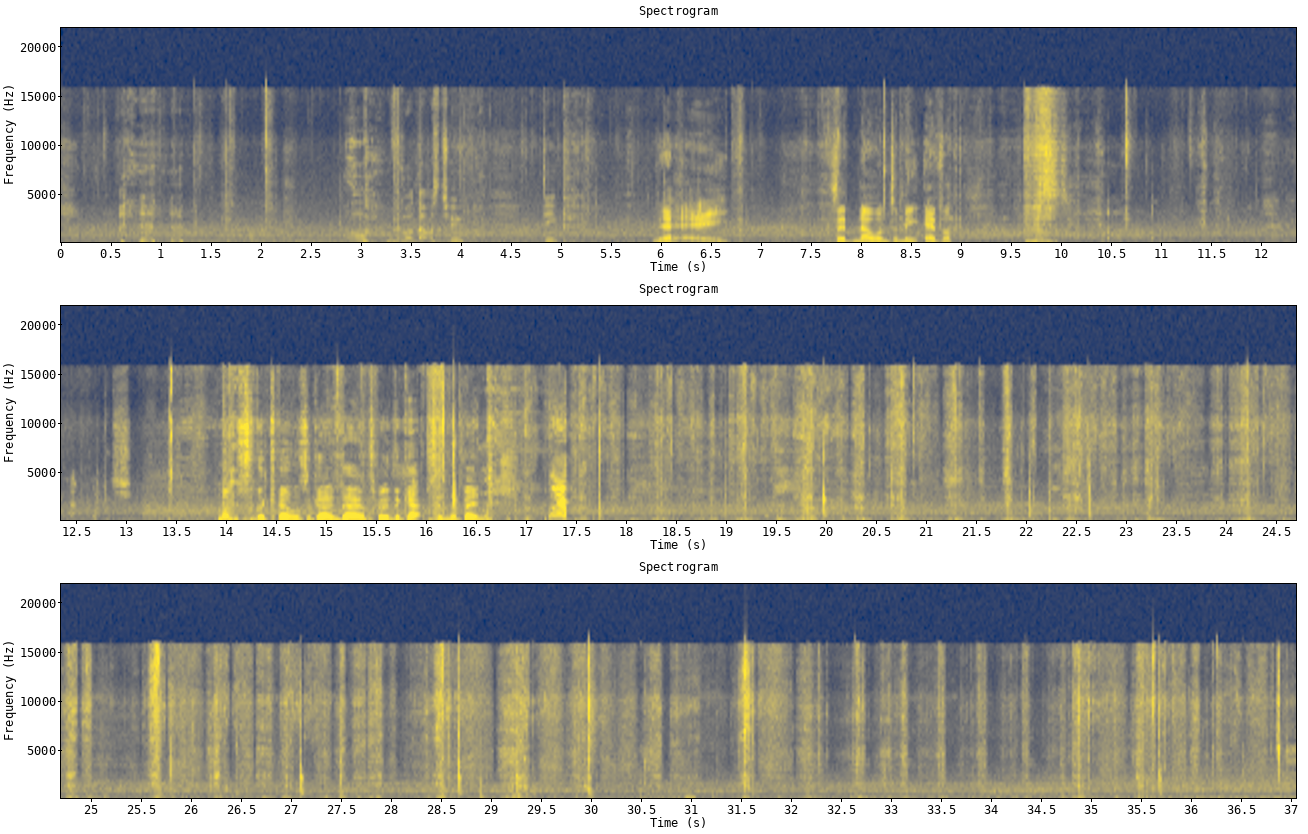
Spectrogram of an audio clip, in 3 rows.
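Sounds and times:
knife scraping wood: 0.8s - 11.6s, 13.2s - 37.0s.

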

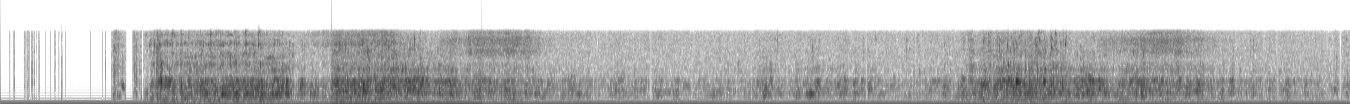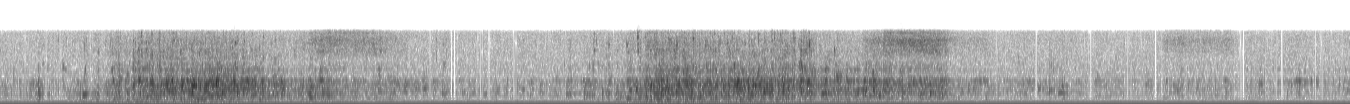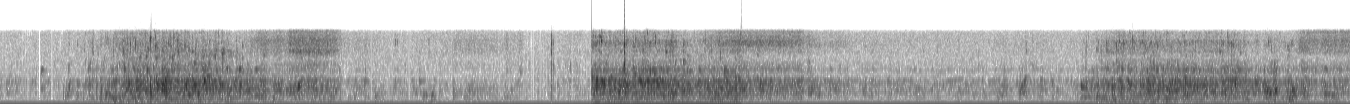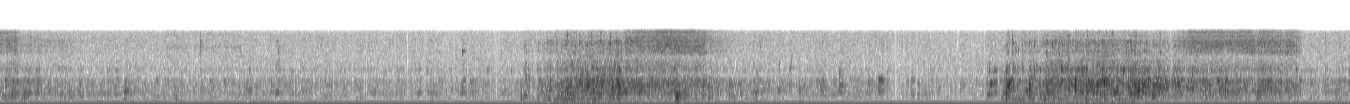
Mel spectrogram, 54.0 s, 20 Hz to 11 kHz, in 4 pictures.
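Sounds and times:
quiet hiss: 0.1s - 54.0s
underwater exhaled breath bubbling: 1.2s - 12.9s, 13.8s - 18.0s, 19.3s - 24.1s, 27.5s - 32.1s, 32.9s - 36.2s, 36.8s - 43.4s, 45.7s - 48.5s, 50.4s - 54.0s.

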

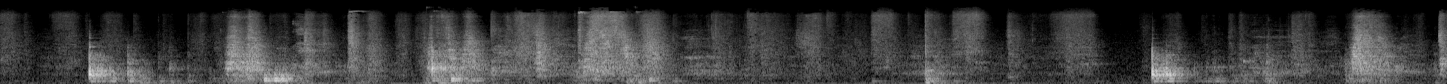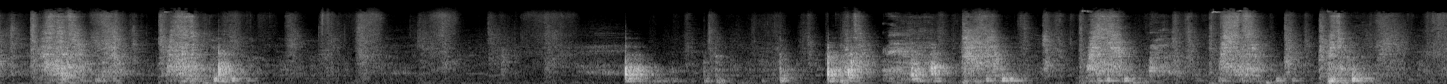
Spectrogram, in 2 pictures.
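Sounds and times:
hand plane shaving wood: 22.8s - 28.9s.

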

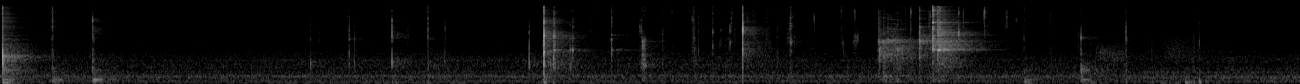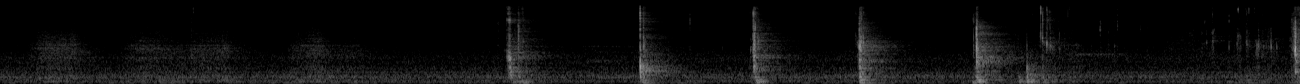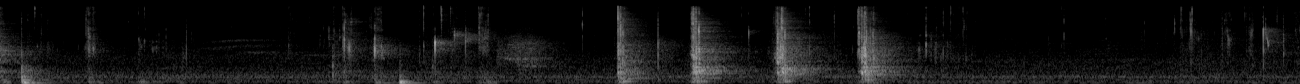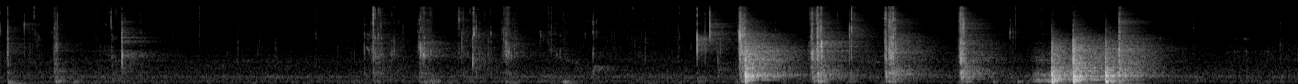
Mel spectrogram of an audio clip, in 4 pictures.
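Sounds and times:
slime squelching: 2.9s - 11.4s, 22.7s - 51.9s.

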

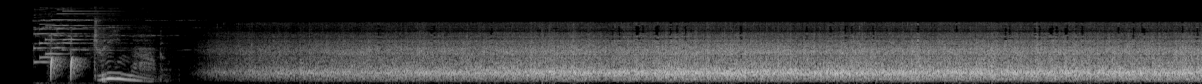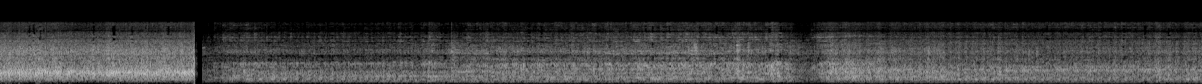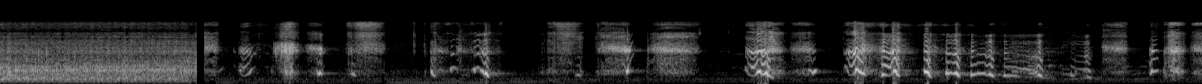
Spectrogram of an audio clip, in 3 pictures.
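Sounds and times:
steady rain: 2.4s - 14.0s.

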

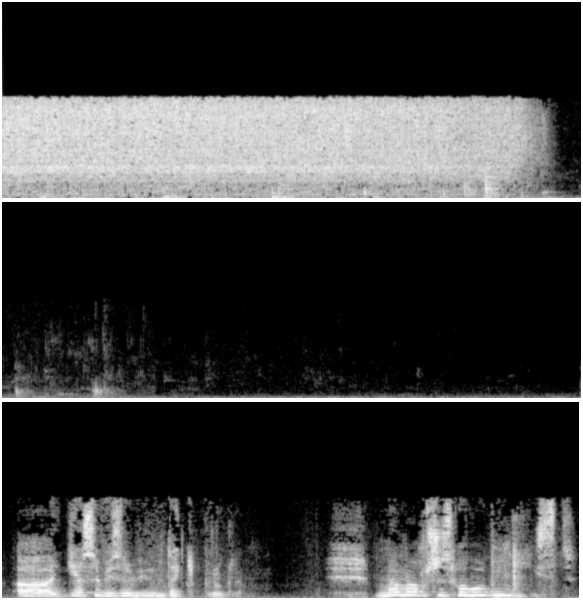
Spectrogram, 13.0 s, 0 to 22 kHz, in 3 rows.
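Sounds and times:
water running into washbasin: 0.0s - 5.6s
faint water drips: 0.0s - 8.8s.

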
